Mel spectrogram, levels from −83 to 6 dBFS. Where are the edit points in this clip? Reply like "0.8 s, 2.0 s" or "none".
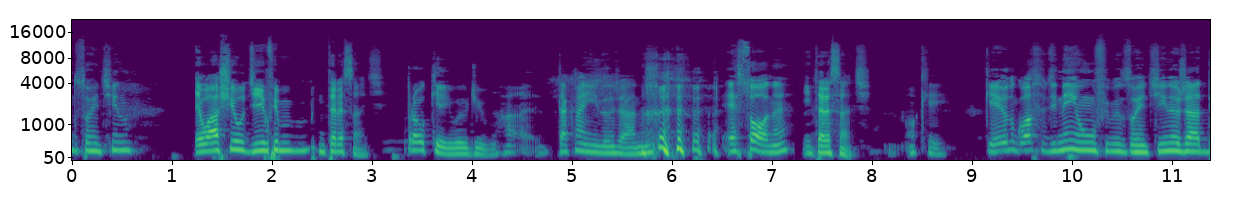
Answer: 2.0 s, 3.3 s, 7.2 s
